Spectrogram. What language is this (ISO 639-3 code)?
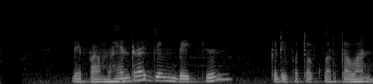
sun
